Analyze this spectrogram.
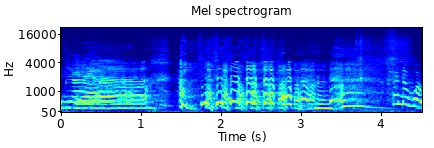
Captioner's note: laughing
